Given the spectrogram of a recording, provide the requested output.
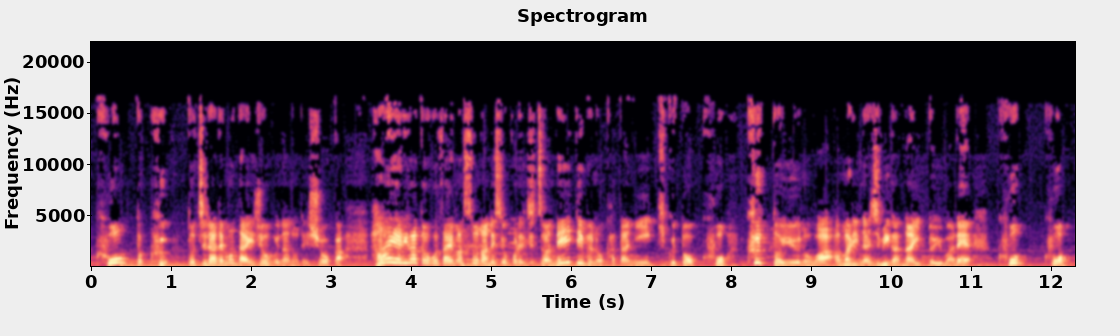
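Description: A woman hosting a podcast English lesson who explains patiently and repeats English phrases slowly for learners to practice. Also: mid-range voice, bright, forceful tone. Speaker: English teacher and podcast host.

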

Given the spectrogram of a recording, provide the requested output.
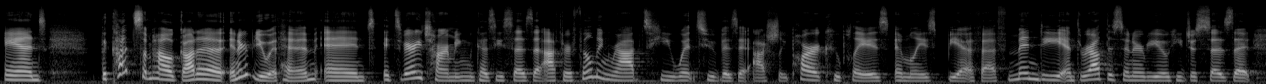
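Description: A woman hosting a casual pop-culture chat, gossipy and sarcastic, with lively swoops up in pitch. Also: moderate pace, smooth. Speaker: podcast host.

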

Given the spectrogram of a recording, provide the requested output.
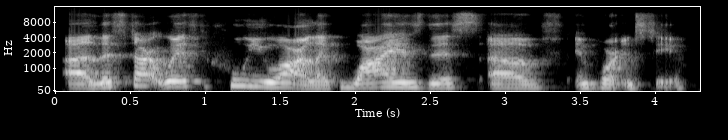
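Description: A woman's voice: on the low side, normal speed, pushed and bright. A woman hosting a travel podcast, talking in a casual, loose and slightly profane way. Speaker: podcast host. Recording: roomy echo.

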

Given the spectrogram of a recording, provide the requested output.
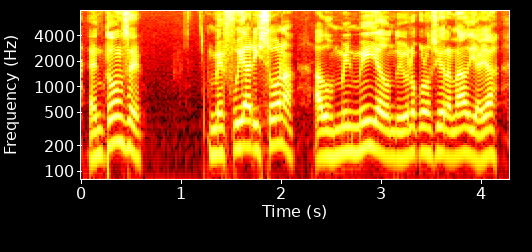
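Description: A Cuban man talks fast and animatedly in a casual interview, his voice high and smooth. The sound is close and dry, with no room around it. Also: dry recording. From Cuba. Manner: animated storyteller, mimics accents. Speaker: guest musician.

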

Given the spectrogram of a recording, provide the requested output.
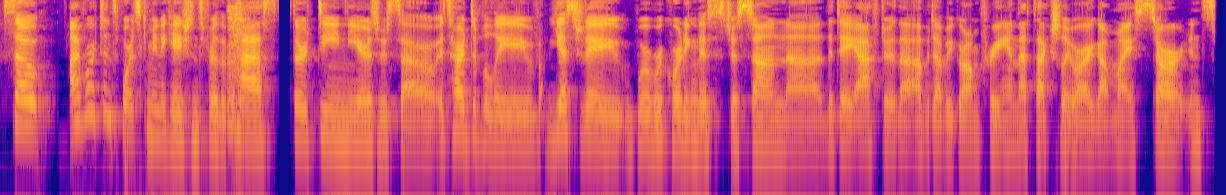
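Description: Woman from Canada, podcast host, enthusiastic, friendly, slightly low voice. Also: moderate pace, hardly any pauses, a bit bright. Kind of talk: conversational interviewing.

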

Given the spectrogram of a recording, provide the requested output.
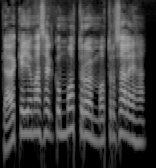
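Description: A man chatting casually about a film, relaxed, laughing often and losing track of scenes. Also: high voice, rapid-fire, clear, resonant tone, no room sound, clean studio sound. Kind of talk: casual chat reviewing a film.

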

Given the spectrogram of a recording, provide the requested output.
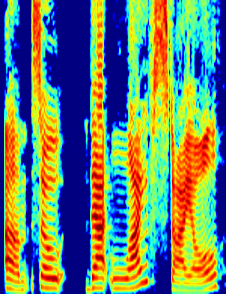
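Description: An earnest American woman from the Southwest, a guest author who exhorts and laughs easily. Her voice is bright and sharp, pitched a little high, and it is recorded dry and close. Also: slow, no echo. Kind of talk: interview conversation.

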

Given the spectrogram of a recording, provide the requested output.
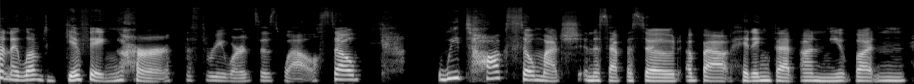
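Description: A woman's voice: fairly low pitch, dry recording, clean studio sound. A woman hosting a podcast interview, talking in an effusive, enthusiastic, casual way. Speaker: podcast host.

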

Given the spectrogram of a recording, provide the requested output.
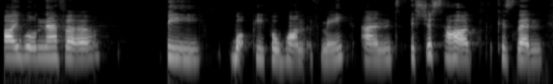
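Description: A woman speaks as a guest in a candid interview, halting with many restarts and fillers, her voice tearful at times. The recording is close and dry, with no room sound behind her. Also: medium pitch, fairly even intonation, no echo.

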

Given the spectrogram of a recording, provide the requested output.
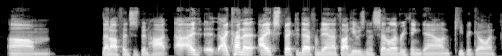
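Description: A man giving casual sports analysis as a panelist, haltingly repeating words as he builds his point. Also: mid-range voice, sharp tone, clear, resonant tone, no echo, studio quality.

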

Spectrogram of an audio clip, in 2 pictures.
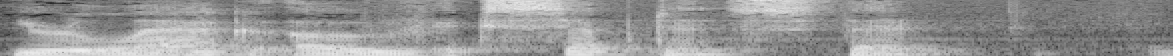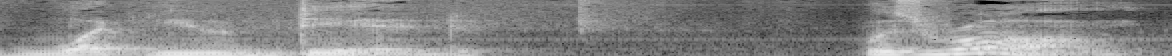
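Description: A man's voice: mid-range voice, big pitch swings, extremely slow, low-quality recording. A man interviewing for an investigative news exposé, with pointed, pressing questions.

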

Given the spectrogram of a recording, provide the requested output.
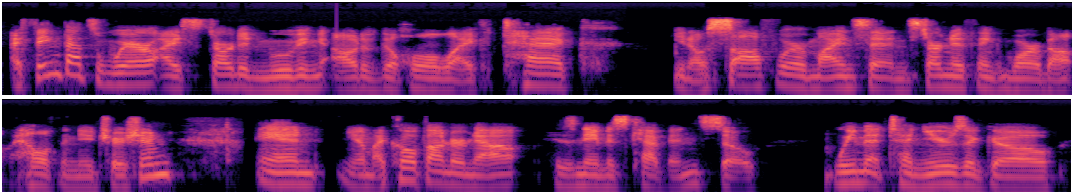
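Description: A man's voice: medium pitch, fairly quick, dry recording. A man around thirty chats easily as a guest, with lots of fillers and laughter. His voice sits mid-range. The sound is dry and a little muffled. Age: 30s. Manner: relaxed, filler-heavy, laughs often. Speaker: startup founder, guest. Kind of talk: casual interview chat.

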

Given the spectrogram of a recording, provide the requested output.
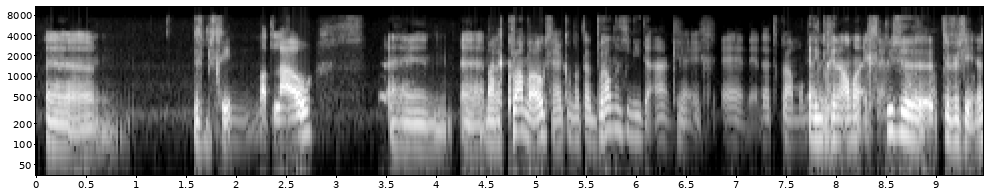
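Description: Gravelly man telling a personal story. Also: mid-range voice, no room sound, highs cut off.

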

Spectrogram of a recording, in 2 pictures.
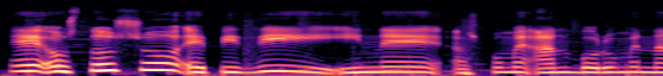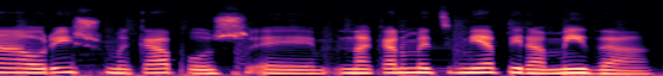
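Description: Young woman, podcast co-host, slightly high voice, rambling chatty storyteller who corrects herself and laughs a lot. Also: steady tone, faint music behind. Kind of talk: casual chat, storytelling.

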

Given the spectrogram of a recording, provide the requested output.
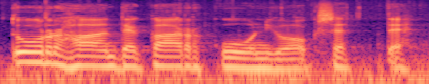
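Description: Storybook villain: a sly taunting wolf, read by the narrator, unhurried threats. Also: medium pitch, a little hiss or hum, natural voice. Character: sly boastful big bad wolf.

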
